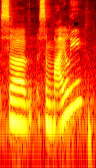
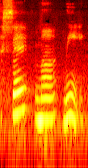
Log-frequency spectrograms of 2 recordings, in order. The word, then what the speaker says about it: Semele: I thought it was pronounced Semele. No, it's pronounced Semele, right? Absolutely.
